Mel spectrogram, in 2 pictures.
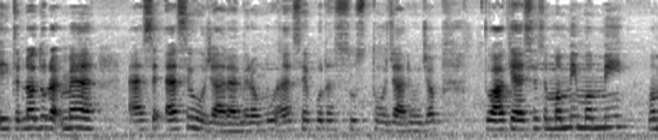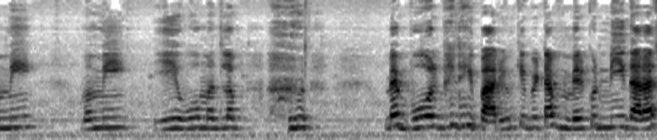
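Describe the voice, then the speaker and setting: A woman vlogger telling a personal story in a casual, rambling way, softly and with many fillers and restarts. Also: a little high, steady tone, moderate pace, slight background noise.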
